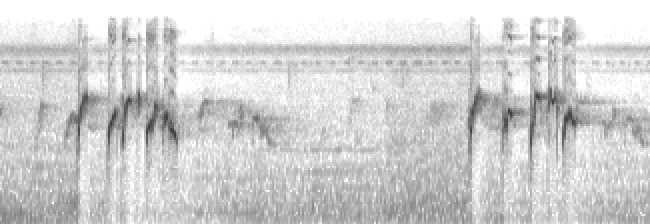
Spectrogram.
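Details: Red-whiskered bulbul used as a trapping lure for wild birds sings two brisk phrases about three seconds apart, each a rapid string of clear, slurred whistles, with a soft note between and a faint high background whine.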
